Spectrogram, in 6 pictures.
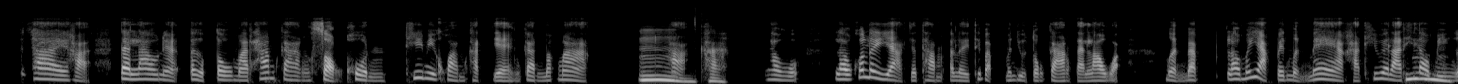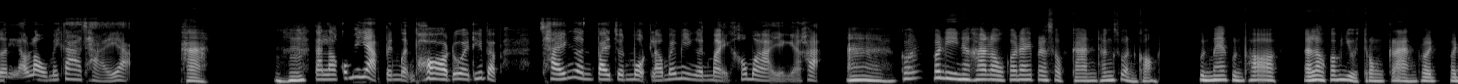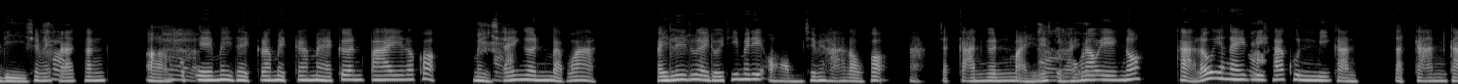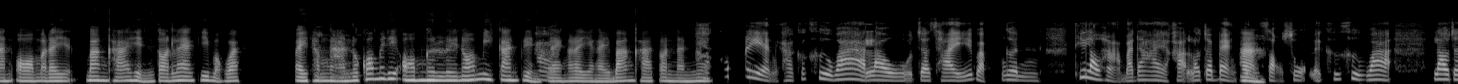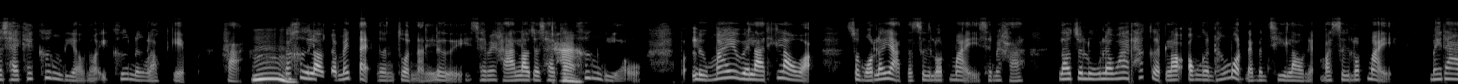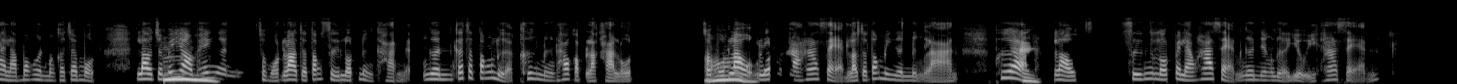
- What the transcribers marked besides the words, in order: other background noise; "เพราะ" said as "บ็อก"
- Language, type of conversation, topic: Thai, podcast, เรื่องเงินทำให้คนต่างรุ่นขัดแย้งกันบ่อยไหม?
